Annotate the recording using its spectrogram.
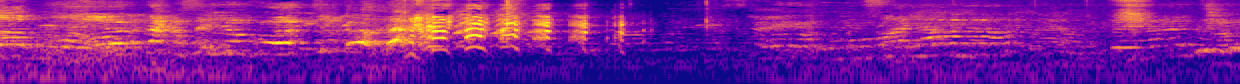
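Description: Several women talk and laugh together close by.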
